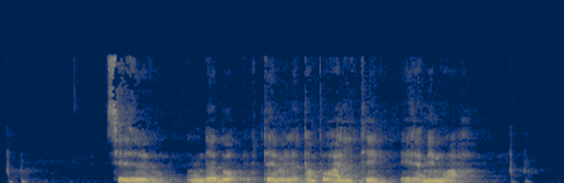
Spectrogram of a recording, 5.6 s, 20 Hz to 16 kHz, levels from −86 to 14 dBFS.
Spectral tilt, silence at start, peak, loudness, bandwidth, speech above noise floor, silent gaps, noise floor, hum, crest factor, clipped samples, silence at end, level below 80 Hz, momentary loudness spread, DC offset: -6.5 dB/octave; 1.1 s; -6 dBFS; -20 LUFS; 11.5 kHz; 54 dB; none; -73 dBFS; none; 16 dB; under 0.1%; 0.95 s; -66 dBFS; 8 LU; under 0.1%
